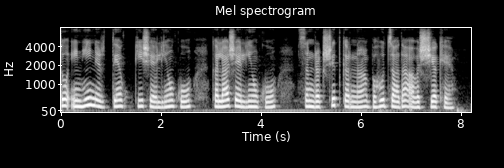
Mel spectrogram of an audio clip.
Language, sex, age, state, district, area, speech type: Hindi, female, 30-45, Rajasthan, Jaipur, urban, spontaneous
